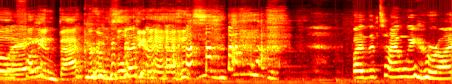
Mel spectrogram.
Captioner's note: laugh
